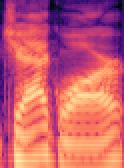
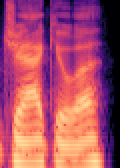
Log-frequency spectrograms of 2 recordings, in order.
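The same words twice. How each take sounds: First: It is said in a plain American accent. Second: It is said in a fancy British accent. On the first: "which I believe is the way to say it" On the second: "people that wanna sound fancy and British go"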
